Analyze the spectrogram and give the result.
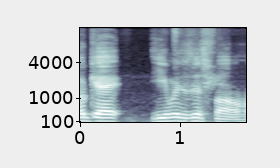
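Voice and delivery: ordinary talk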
